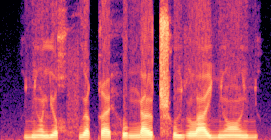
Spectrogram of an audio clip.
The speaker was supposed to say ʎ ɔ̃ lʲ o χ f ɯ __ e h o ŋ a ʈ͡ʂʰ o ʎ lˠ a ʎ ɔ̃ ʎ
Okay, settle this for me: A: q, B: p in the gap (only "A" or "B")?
A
